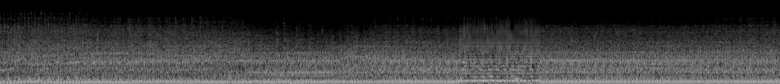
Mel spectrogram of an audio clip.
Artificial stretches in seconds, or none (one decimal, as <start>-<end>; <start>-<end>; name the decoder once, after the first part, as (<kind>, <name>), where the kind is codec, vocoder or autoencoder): 4.6-5.4 (vocoder, BigVGAN v2)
